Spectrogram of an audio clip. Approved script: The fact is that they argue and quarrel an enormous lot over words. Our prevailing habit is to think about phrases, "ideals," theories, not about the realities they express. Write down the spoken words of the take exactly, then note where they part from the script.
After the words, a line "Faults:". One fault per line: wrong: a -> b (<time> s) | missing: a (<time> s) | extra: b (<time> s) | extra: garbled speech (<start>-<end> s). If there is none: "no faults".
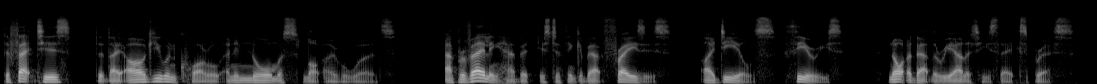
The fact is that they argue and quarrel an enormous lot over words. Our prevailing habit is to think about phrases, "ideals," theories, not about the realities they express.
Faults:
no faults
